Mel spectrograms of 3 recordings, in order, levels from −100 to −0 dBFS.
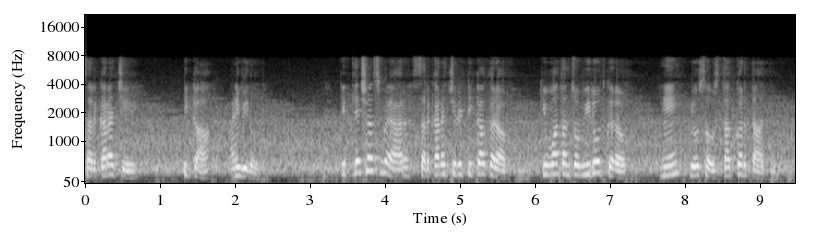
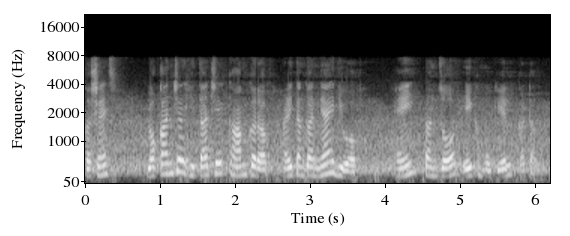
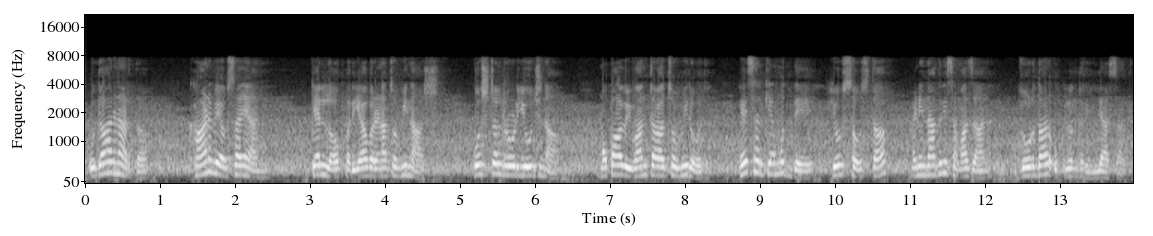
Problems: constant background noise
